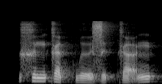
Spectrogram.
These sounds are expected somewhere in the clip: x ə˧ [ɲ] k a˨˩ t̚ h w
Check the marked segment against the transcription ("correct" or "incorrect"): incorrect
